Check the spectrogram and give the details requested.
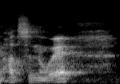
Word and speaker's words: Hudson Wire: Yes, you had a good pronunciation of the name Hudson Wire.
